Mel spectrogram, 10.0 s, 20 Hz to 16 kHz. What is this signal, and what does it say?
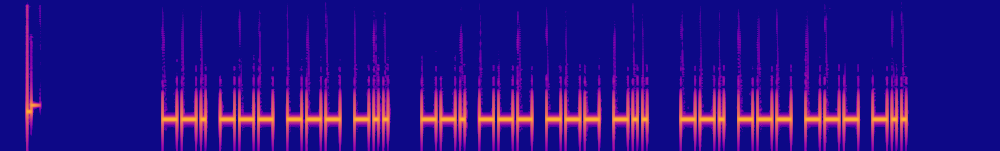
Morse code, heard as a keyed tone, about 25 wpm, 700 Hz. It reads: GOOD GOOD GOOD
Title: Top 500 Words Repeated 25wpm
